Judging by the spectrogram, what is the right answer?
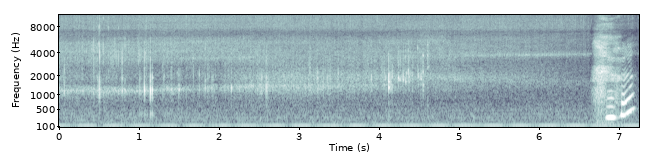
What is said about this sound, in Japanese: シュワシュワっていい音してる。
